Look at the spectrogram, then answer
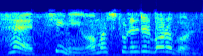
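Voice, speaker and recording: Fed-up young bangladeshi guy in tv drama, defensive, fast talker, thin phone-like audio. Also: very high-pitched, wildly swooping pitch, exaggerated voice. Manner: exasperated, defensive, coaxing. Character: exasperated young tutor, defensive yet coaxing boyfriend. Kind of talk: TV drama acting. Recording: thin phone-like sound, faint noise.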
